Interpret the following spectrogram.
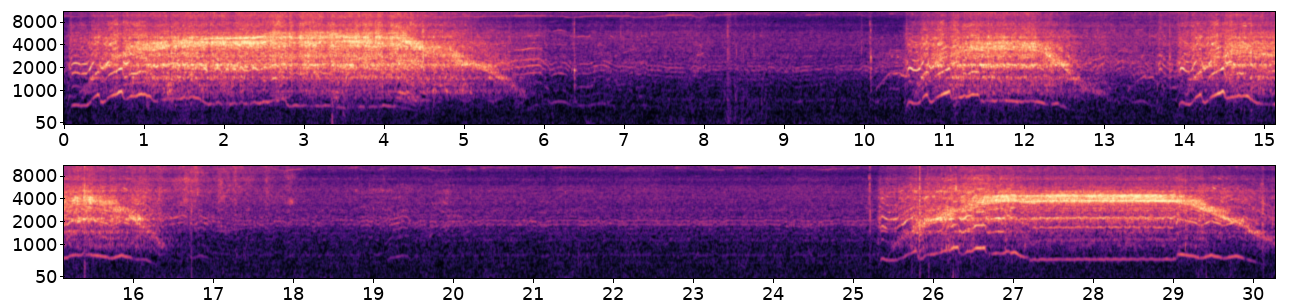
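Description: A moving car's whine, heard from inside the cabin through a dashcam. It rises in pitch, holds and falls away four times, with quieter steady running noise in between.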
